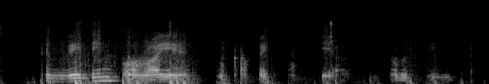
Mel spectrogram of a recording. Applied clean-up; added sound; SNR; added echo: neural mask model RNNoise.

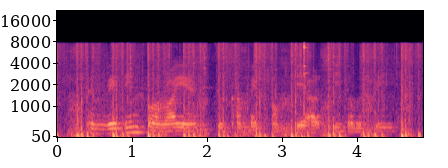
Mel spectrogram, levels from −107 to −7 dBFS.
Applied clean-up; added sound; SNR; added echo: none; Livestock, farm animals, working animals; -3 dB; none.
